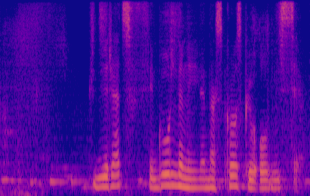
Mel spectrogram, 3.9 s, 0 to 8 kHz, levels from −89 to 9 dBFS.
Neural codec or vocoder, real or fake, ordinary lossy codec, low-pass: codec, 16 kHz, 0.5 kbps, X-Codec, HuBERT features, trained on general audio; fake; none; none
